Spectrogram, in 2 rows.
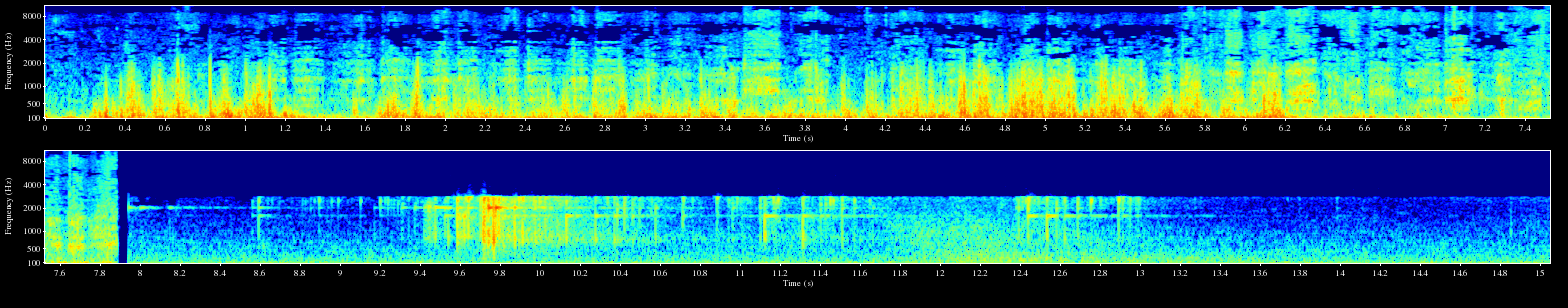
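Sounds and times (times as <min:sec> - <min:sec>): wind buffeting microphone: 0:00.0 - 0:07.9.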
